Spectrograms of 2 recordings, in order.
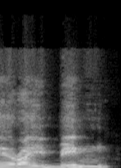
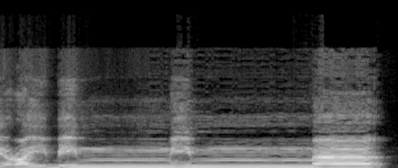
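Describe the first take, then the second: First: The word ends with a clear n sound. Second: The n merges into a nasal m sound. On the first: The speaker calls it wrong. "You don't say raibin" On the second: The speaker calls it right. "You say raibim mimma"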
